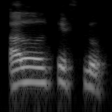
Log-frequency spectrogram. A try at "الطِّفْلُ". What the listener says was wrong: এখানে লাম উচ্চারণ হবে না আত্তিফলু আত্তিফলু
